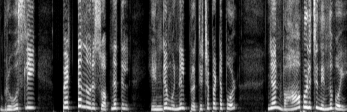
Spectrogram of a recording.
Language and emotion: Malayalam, surprised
